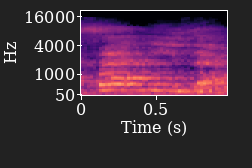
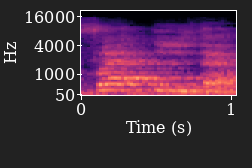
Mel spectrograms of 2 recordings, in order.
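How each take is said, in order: The two takes are said the same way.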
